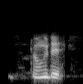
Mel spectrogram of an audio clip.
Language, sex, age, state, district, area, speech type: Bodo, male, 18-30, Assam, Baksa, rural, conversation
